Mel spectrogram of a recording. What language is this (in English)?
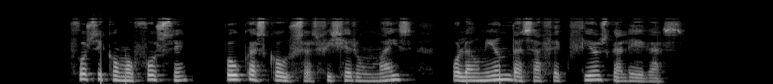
Galician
